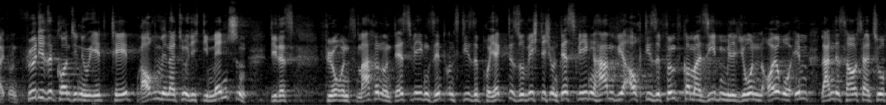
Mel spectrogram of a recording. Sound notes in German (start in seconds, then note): none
